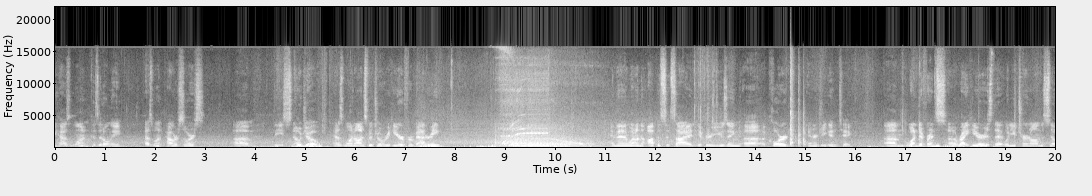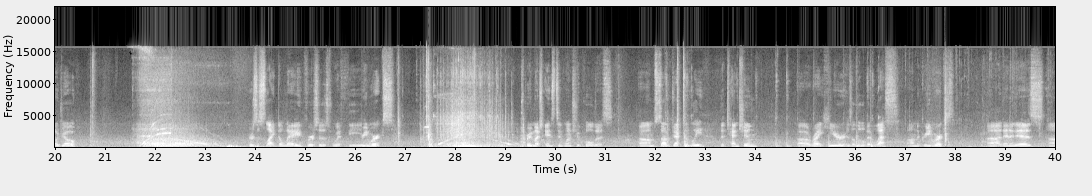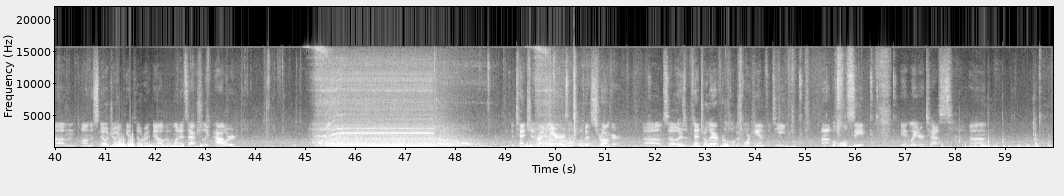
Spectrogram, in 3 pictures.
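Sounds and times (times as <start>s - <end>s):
electric snow thrower motor whine: 8.8s - 11.2s, 21.5s - 23.6s, 27.5s - 29.4s, 45.0s - 48.9s, 49.5s - 51.1s.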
